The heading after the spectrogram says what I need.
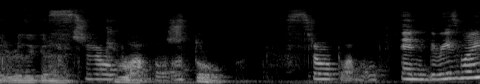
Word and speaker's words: stroopwafel: And it said stroop, like a rope. I remember. Stroopwafel.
